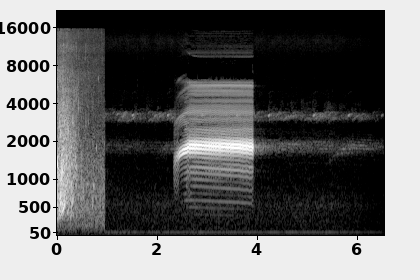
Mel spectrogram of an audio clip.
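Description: Nature sound effects: a rushing noise that cuts off about a second in, then a faint steady high tone under one loud pitched animal call lasting about a second and a half, starting and stopping sharply.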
